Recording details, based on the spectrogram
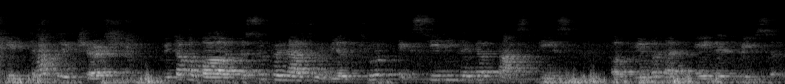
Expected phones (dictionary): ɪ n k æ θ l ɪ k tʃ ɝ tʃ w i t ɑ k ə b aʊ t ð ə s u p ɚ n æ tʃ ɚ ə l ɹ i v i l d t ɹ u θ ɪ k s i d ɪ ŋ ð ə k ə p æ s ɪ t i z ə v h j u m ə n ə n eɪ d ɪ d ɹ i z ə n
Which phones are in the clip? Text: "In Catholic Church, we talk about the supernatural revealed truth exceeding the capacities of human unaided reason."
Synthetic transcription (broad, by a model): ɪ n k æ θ l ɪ k tʃ ɝ tʃ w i t ɑ k ə b aʊ t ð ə s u p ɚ n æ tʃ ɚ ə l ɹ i ʌ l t ɹ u t ɪ k s i d ɪ ŋ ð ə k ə p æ s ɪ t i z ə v h j u m ə n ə n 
